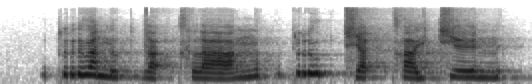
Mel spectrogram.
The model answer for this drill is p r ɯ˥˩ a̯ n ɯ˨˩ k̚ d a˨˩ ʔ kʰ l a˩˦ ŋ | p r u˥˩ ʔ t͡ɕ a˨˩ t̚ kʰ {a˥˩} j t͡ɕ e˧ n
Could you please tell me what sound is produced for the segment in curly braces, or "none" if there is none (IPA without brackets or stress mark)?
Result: a˨˩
